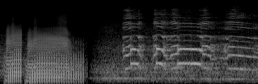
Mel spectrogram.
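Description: Chickens roaming a community garden in the St. Roch neighborhood at dusk, with a loud, close, harmonic rooster-like call up front, then a lighter stretch of high, chirpy clucks and bird calls over faint background noise.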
